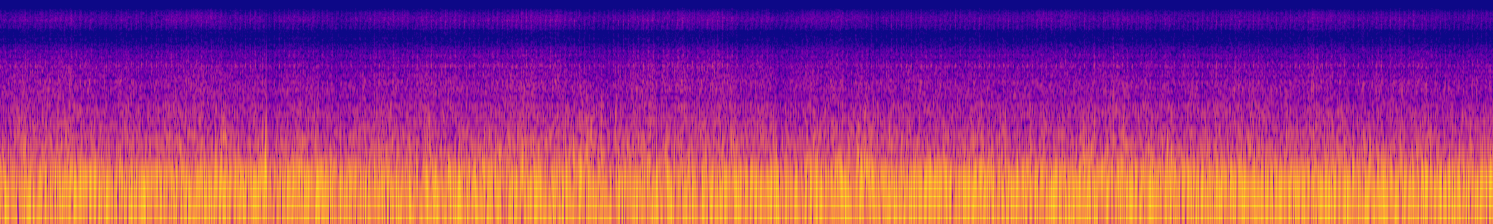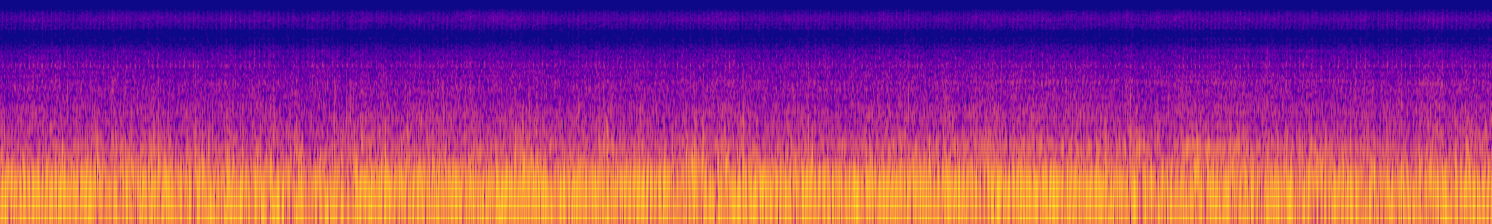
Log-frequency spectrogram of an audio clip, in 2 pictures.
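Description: Sport motorcycle engine running steadily at freeway cruising speed, under an even rush of road and wind noise.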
